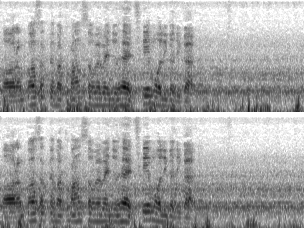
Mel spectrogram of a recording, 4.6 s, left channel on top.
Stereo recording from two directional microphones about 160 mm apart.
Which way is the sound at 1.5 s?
25° right (ahead or behind).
